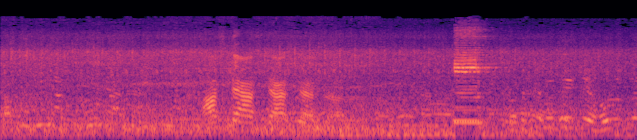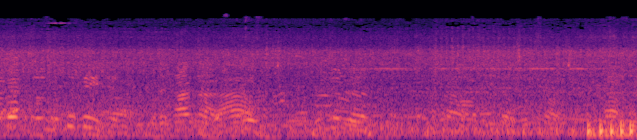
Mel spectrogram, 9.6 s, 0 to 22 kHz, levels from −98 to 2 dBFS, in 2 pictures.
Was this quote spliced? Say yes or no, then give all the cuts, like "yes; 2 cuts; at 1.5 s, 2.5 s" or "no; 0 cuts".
no; 0 cuts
